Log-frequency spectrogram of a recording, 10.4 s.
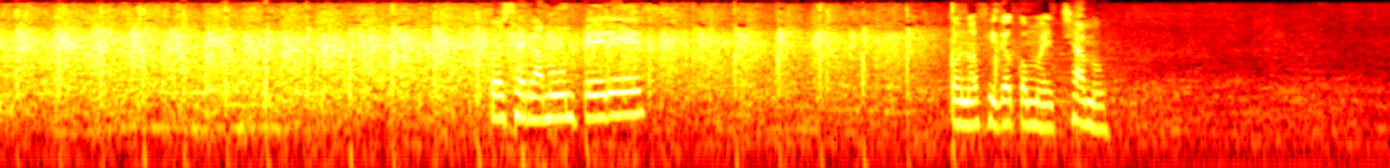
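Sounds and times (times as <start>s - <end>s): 
audience applause: 0.0s - 7.6s
speech: 3.7s - 5.0s, 7.1s - 8.4s.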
